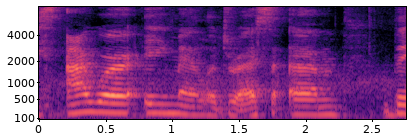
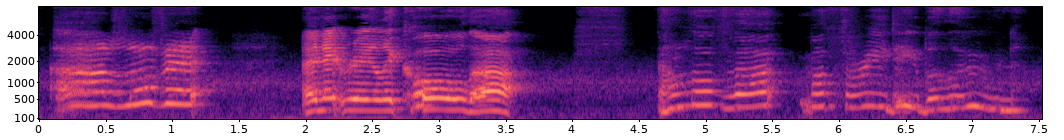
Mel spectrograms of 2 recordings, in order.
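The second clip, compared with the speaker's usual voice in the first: high, loud, excited squeal; delighted; 8 semitones higher, 6 dB louder, slower than usual. Real, not acted. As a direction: gush over it with glee. Delighted by balloon.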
